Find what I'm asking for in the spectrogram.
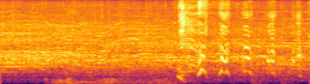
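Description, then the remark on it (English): A live audience at a show in Atlanta makes a broad wash of noise that swells into scattered cheers and whoops, with a few sharp voices rising out of the steady din. “I turned my chair around because I thought we'd connect more and you'd cheer for me louder.”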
